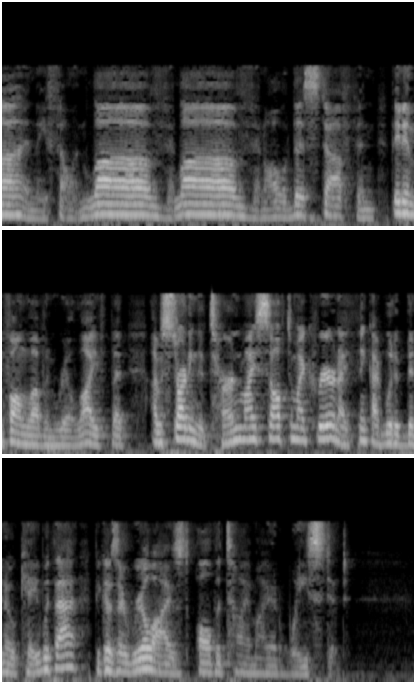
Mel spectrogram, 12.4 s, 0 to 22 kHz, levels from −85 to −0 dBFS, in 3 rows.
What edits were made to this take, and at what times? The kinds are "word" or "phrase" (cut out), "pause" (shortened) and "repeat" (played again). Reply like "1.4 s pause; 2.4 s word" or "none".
1.7 s repeat; 5.6 s pause; 7.9 s word; 9.1 s pause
